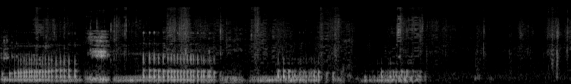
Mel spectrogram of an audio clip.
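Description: A koala gives deep, rasping, snore-like bellows in four pulsing bursts of about a second each, grunting in and out, then fading to quiet.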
